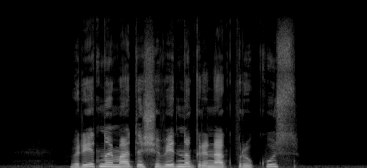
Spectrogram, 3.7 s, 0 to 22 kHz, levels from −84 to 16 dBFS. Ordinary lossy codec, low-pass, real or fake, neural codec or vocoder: none; 19.8 kHz; real; none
